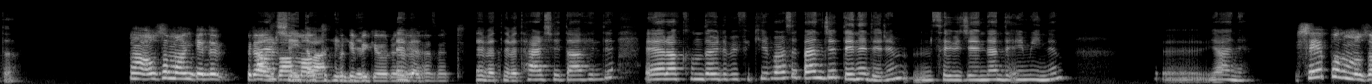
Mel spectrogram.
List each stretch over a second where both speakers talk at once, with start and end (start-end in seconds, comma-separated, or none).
2.5-4.3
